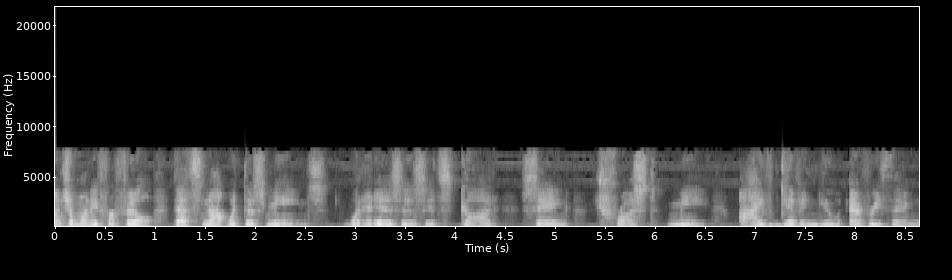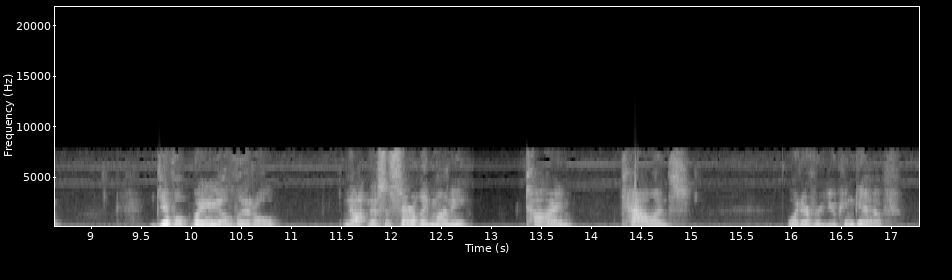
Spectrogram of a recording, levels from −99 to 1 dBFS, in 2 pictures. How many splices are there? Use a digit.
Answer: 0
